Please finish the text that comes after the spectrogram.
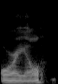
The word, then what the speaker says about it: O10LE: The Orioles then hire a highly advanced self-learning artificial intelligence named O10LE, pronounced Oriel, to manage the team.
